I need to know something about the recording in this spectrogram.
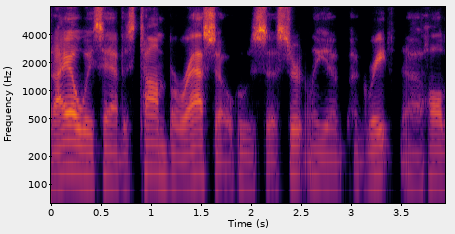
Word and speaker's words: Barrasso: pronounce it Barrasso or Barrasso? Mhm. And he looked at me and he said, "Kid, I don't care." So that was great. But I went with the flat A Canadian pronunciation for it, Mhm.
